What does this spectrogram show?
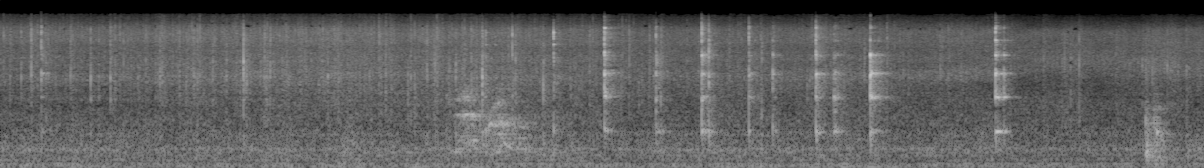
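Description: Ground soya chunks sizzling in oil in a non-stick kadhai with onion, ginger and carrot as they are tipped in and stirred with a silicone spatula. From about three seconds in comes a run of sharp taps as the last of the mince is knocked out of a glass bowl with a spoon.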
